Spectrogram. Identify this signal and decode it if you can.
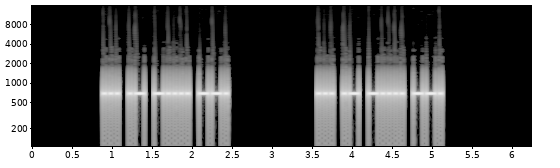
Morse code, heard as a keyed tone, about 30 wpm, 700 Hz. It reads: SA6G SA6G
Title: Call Signs Repeated 3x - 30wpm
